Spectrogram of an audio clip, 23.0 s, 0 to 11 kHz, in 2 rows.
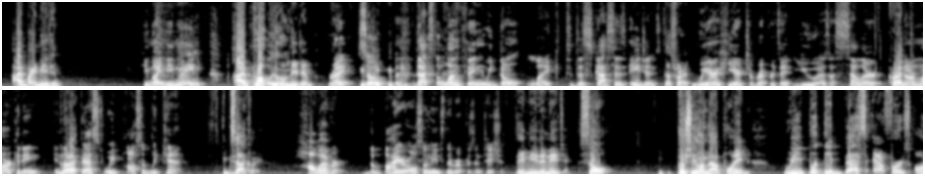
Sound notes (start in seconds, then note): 4.2 laughs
